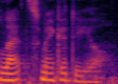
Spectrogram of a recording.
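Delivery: soft, kindly, very quiet half-whisper. A woman leaning down to a tiny rat, speaking in a soft kindly half-whisper. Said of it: "smiles kindly and in a very soft voice, whispering almost".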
